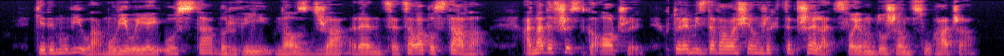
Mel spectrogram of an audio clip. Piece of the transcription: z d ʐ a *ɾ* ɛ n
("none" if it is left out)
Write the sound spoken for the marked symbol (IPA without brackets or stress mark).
ɾ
